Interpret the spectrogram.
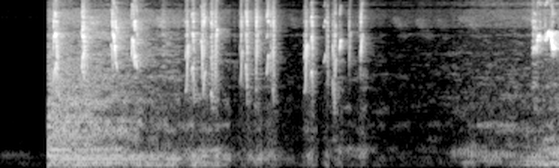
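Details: Olive-backed sunbird training recording for young birds: brisk, high, dry chipping notes in irregular clusters, then silence and a final high burst, with faint low rumble.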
